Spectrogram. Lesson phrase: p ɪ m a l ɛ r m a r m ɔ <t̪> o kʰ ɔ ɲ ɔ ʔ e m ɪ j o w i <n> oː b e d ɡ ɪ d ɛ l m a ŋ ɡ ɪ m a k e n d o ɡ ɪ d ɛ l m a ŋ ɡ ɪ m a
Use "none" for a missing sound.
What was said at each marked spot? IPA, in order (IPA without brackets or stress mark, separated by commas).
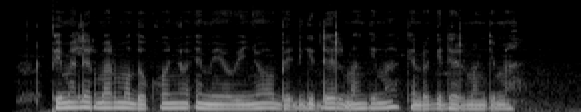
d̪, ɲ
